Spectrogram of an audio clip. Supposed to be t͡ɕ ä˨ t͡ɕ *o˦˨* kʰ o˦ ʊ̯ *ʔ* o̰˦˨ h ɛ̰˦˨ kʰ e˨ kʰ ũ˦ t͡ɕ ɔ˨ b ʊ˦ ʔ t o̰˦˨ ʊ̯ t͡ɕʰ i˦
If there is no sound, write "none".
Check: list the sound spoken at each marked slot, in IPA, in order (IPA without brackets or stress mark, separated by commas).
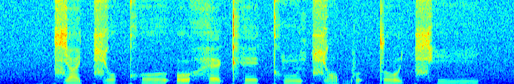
o˦, ʔ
